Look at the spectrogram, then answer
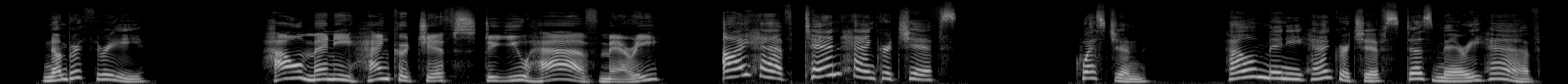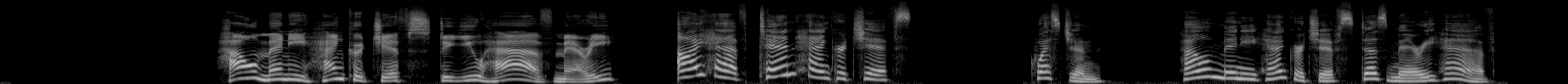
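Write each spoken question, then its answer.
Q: How many handkerchiefs does Mary have?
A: 10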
